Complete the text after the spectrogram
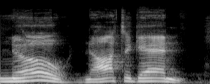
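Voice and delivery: very loud cry of a huge beast in anguish. Game master voices a chained creature as the players walk in: very loud creature cry. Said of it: "it lets out a very loud voice of".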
